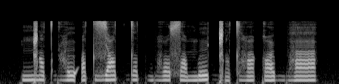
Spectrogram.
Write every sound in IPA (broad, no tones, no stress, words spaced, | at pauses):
ŋ͡ǁøtˤɡʱøʔøtˤzʲetˤ dˤitˤbʱosˤɛmø ɡ͡ǁatˤɦeqø bʱa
